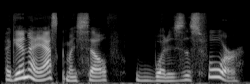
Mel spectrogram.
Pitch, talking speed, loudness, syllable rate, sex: 215 Hz, 190 wpm, -20 LUFS, 4.4 syllables/s, female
